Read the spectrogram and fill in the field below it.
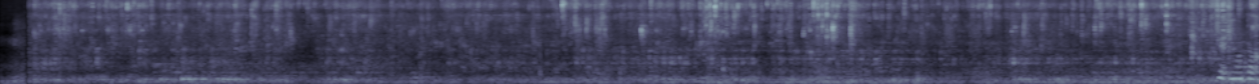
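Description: Tap water runs steadily into a kitchen sink while vegetables are rinsed, a continuous close splashing hiss over the whole stretch with faint background voices.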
